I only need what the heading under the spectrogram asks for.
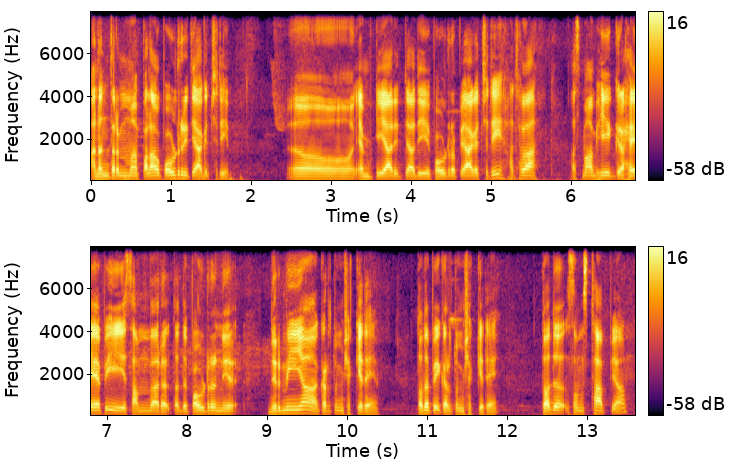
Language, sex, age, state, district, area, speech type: Sanskrit, male, 18-30, Karnataka, Uttara Kannada, rural, spontaneous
